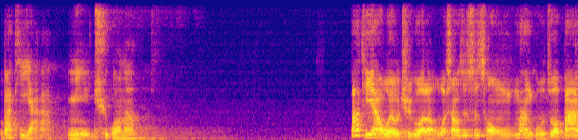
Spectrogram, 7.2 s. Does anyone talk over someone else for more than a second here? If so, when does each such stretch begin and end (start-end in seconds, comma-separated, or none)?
none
